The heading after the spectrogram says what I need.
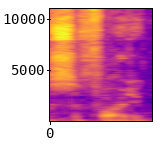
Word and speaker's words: Sephardic: And this pronunciation of Hebrew is largely based on the Sephardic pronunciation of Hebrew.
